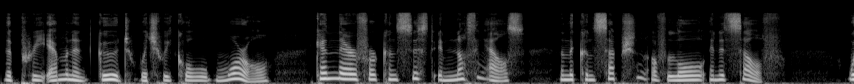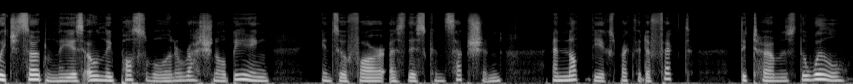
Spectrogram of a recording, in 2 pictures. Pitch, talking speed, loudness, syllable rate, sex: 190 Hz, 150 wpm, -20 LUFS, 5.1 syllables/s, female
